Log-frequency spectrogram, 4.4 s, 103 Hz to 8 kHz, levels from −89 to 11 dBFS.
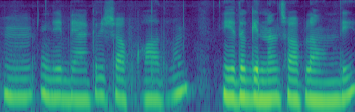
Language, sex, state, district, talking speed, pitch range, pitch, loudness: Telugu, female, Andhra Pradesh, Manyam, 135 wpm, 175-195 Hz, 185 Hz, -18 LUFS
